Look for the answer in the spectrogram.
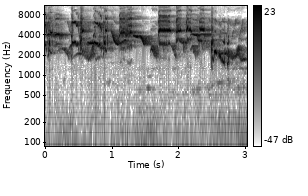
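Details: Oriental magpie-robin singing hard in fighting display on a tutor recording rich in fill-in phrases: a continuous warbling stream of high, wavering whistles and buzzy slurs with hardly a break.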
